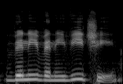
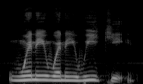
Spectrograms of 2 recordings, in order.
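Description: First: The words start with a V sound. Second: The words start with a W sound. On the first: The speaker calls it wrong. "we say Vinny, Vinny, Vici" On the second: The speaker calls it right. "Actually pronounced Winnie Winnie Wiki. V's were pronounced like W's"

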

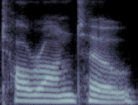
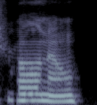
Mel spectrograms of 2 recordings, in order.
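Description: First: The second t is clearly pronounced. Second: The second t is dropped. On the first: The speaker is a visitor. The speaker calls it wrong. "we know that you're a tourist because you say Toronto" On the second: The speaker is from there. The speaker calls it right. "locals say"

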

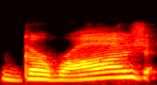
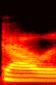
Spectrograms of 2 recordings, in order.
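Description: First: The word is pronounced in a French-like way. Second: The word is pronounced in a non-French way. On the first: The speaker calls it right. "if it is French, it's garage" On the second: The speaker calls it wrong. "and not garage"

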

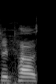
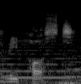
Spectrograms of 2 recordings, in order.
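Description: First: The word is said with a plain English pronunciation. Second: The word is said with a fancy French pronunciation. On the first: "It's repost" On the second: "if you want to be fancy and French like, then it's repost"

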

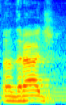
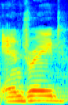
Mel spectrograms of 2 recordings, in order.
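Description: First: The name has its native, original pronunciation. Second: The name has an American English pronunciation.

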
